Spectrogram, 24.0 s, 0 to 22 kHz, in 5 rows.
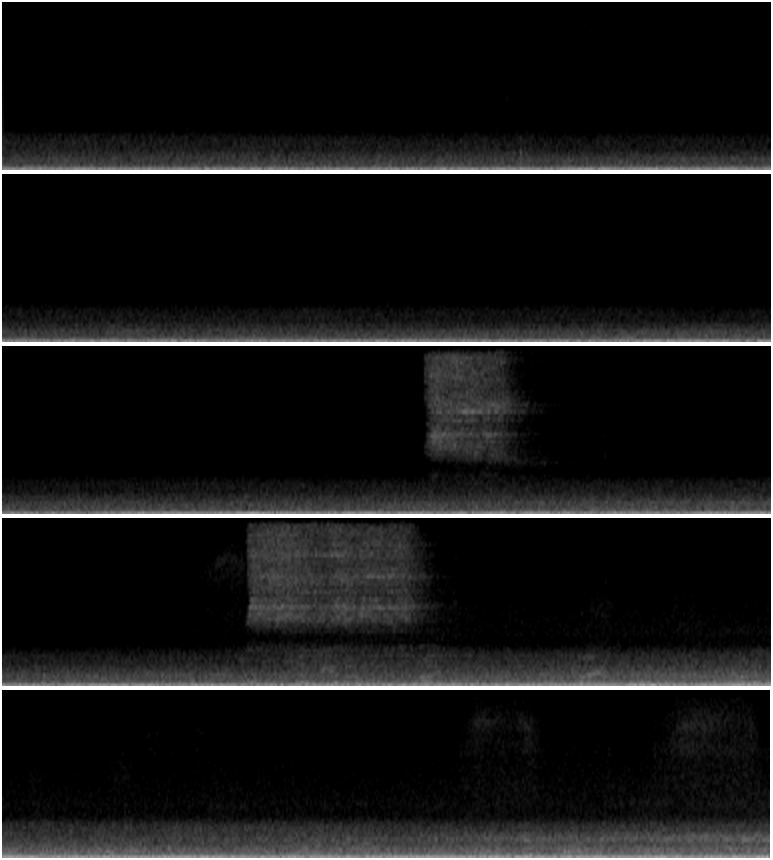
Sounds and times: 0.0s Walking at the station 24.0s

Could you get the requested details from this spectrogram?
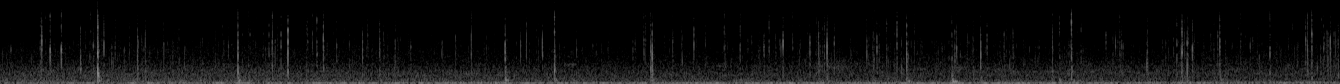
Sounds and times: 0.0s rain under the leaves 13.4s

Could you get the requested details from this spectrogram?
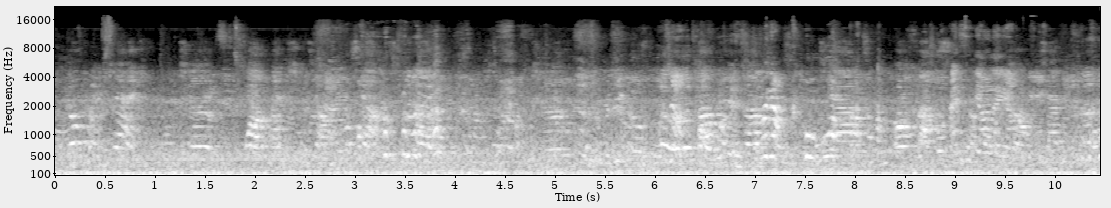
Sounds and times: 0.0s in the MRT train 10.4s

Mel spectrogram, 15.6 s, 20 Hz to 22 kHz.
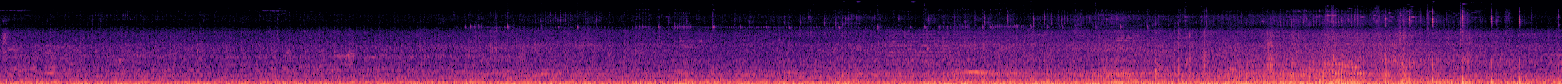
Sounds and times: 0.0s bus 15.6s
0.0s rickshaw 15.6s
0.0s road traffic 15.6s

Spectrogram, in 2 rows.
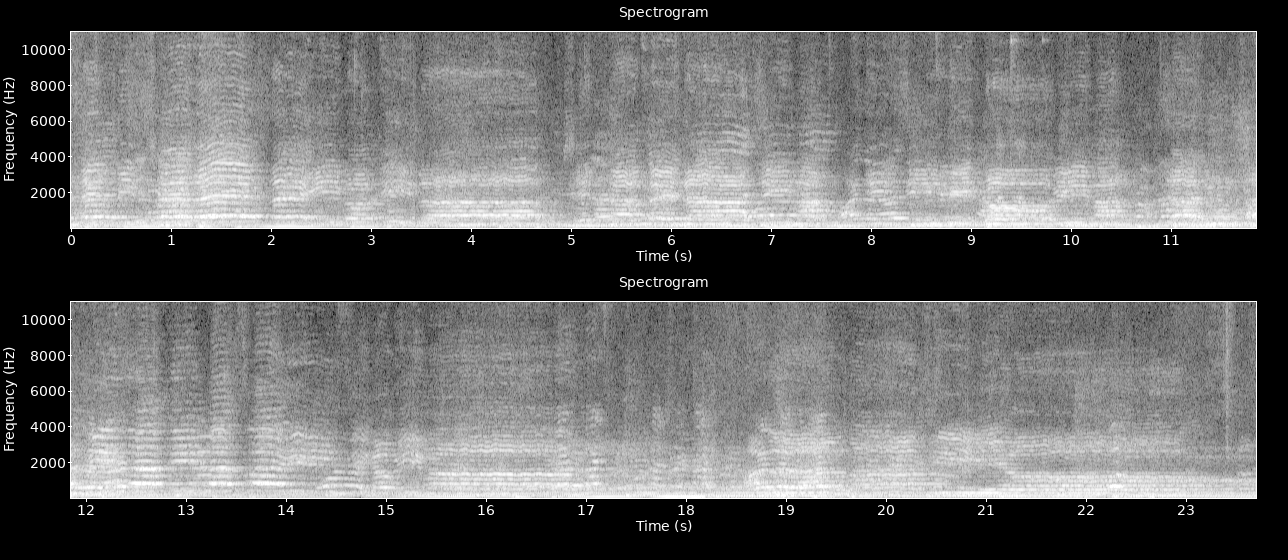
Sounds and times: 0.0s people singing and celebrating 23.7s

